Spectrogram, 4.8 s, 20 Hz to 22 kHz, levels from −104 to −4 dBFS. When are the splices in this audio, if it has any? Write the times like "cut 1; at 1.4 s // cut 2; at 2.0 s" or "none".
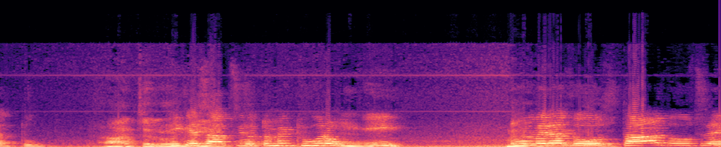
cut 1; at 1.6 s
